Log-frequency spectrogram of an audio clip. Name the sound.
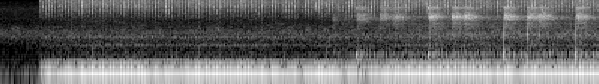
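car engine running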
